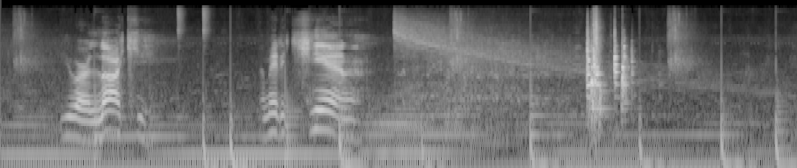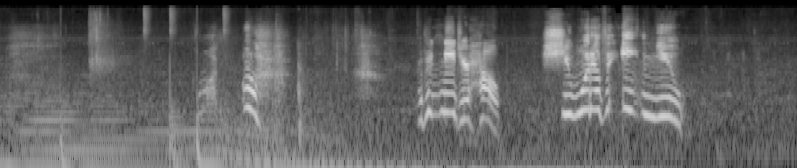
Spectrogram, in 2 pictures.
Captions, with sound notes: You are lucky, American. [thudding] [grunting] I didn't need your help. She would've eaten you.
